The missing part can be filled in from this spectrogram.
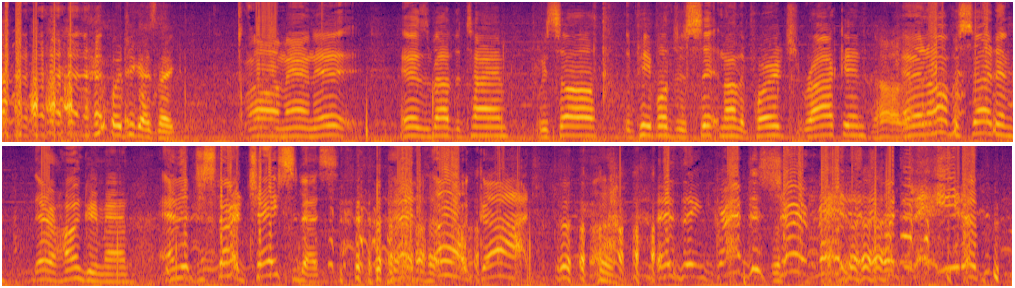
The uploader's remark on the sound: Thrill to sounds and smells of a trio of Seattle Haunt Tours. Stocker Farms' Field of Screams, the Seattle House of Horrors and Dark Hollow Haunted Forest.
